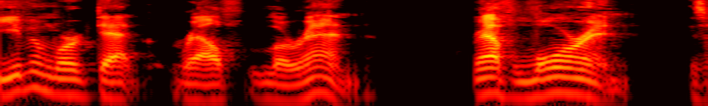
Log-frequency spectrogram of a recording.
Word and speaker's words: Ralph Lauren: agency leadership she even worked at Ralph Lauren Ralph Lauren is how you pronounce it actually uh but notorious 111 is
